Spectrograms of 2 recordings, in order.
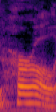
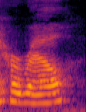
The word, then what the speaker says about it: Hurrell: And it's actually Hurl, isn't it? I say Hurrell. Okay. It's just easier to pronounce.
